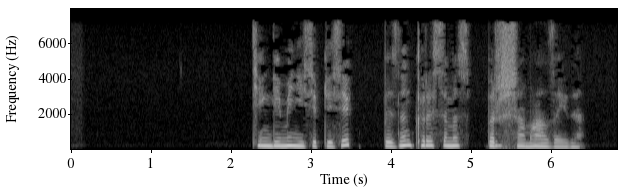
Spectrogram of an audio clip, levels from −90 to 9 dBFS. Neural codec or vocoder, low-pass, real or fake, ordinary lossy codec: none; 7.2 kHz; real; MP3, 32 kbps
